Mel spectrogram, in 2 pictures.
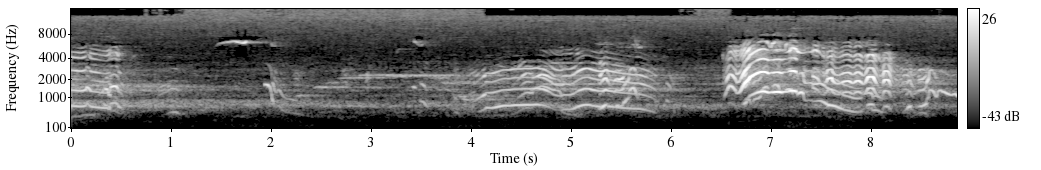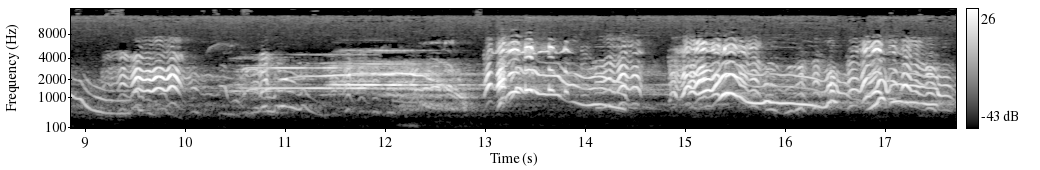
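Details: Coyotes calling in a group: a low steady hum of howling underneath, then bursts of higher, quavering yips and warbling howls arriving in waves every two seconds or so, louder toward the end.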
